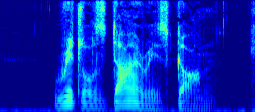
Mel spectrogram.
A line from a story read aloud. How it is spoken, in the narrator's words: he said in an undertone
